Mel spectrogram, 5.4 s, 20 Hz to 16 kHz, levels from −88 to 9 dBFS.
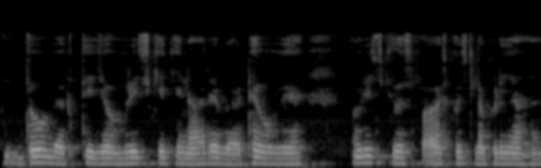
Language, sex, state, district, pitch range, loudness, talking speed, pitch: Hindi, male, Chhattisgarh, Bastar, 120-130 Hz, -37 LUFS, 165 wpm, 125 Hz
